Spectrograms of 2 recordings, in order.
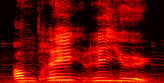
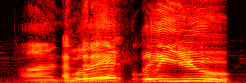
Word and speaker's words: André Rieu: Métanse a YouTube, métanse a YouTube y pónganle André Rieu, así se escribe, A-N-D-R-E-R-I-E-U, Rieu. Este, how, do you pronounce it? – Rieu. André. André Rieu. – André Rieu.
